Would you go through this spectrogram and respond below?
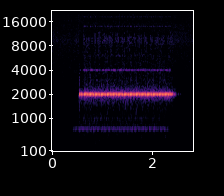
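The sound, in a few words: telephone ringtone ringing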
